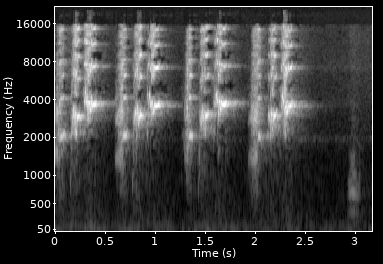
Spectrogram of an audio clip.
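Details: Young Javan myna in vigorous chattering song, four harsh, buzzy bursts of stacked notes, each about half a second long and rising to a bright whistled peak, then near silence.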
